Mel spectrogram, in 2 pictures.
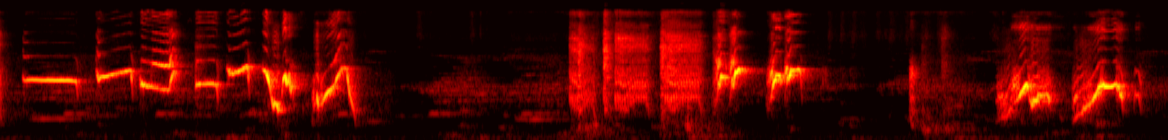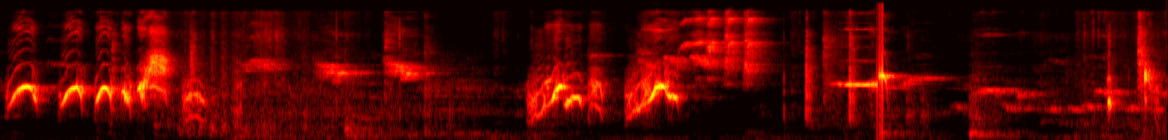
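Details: Jenggot Dewa white-rumped shama in fresh moult singing batuk koral and muntah beling: choppy bursts of quick twisting whistles and downslurred notes separated by short pauses, with a scratchy rattle early on.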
